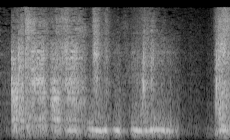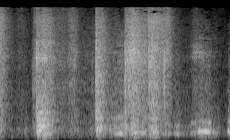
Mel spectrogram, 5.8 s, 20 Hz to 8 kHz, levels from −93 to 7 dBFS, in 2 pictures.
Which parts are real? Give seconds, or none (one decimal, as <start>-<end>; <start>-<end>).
0.0-5.8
